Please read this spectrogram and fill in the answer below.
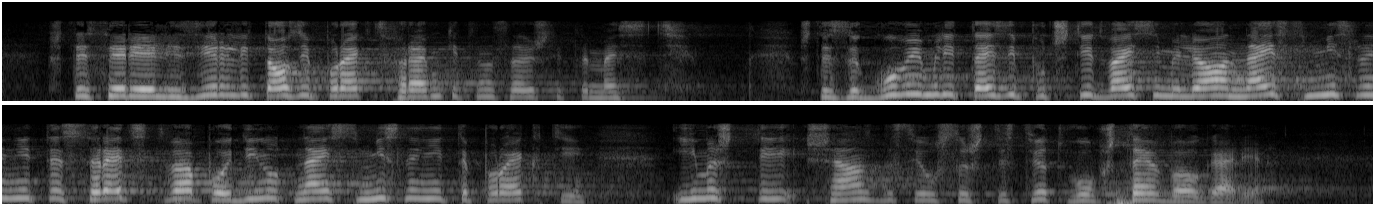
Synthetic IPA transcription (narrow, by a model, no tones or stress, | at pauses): ʃt̪ɛsɛɾɛɐliziɾəlit̪ɔzipɾoɛkt̪fɾamk̟it̪ɛnɐslɛd̪vəʃt̪it̪ɛmɛsɛ̥t̪si̥ | ʃt̪ɛzɐɡubimlit̪ɛzipot͡ʃt̪id̪vajsɛmiliɔnənajsmislɛnit̪ɛsɾɛt̪st̪vəpoɛd̪inot̪najsmislɛnit̪ɛpɾoɛkt̪i | iməʃt̪iʃansd̪ɐsɛosəʃt̪ɛst̪vʲjɤt̪vopʃt̪ɛvbɐlˠɡaɾḭjə̰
